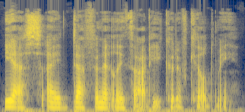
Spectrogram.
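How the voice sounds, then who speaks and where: An American woman playing a distressed young Air Force veteran in an acted interview, halting and reluctant as she speaks. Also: fairly low pitch, fairly even intonation, gravelly, warm tone, dry recording, clean studio sound. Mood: distressed, ashamed. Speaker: voice actor in a training simulation. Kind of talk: acted clinical interview testimony.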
